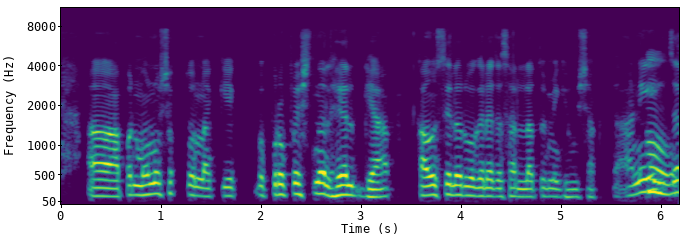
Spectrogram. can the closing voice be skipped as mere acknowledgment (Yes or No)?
Yes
